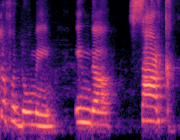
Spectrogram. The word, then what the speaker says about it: Src: So named because the sequence of an SH2 domain is similar to that of a domain in the SARC. That is how you pronounce SRC, SARC.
